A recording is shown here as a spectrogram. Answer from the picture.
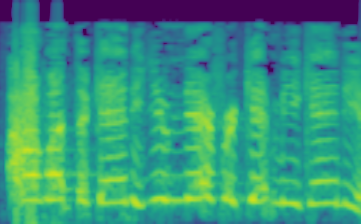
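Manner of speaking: put-on high, loud whiny child's yell; screaming kid. Kid screaming at mom in the store, high whiny yell. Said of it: "The kid starts screaming louder".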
